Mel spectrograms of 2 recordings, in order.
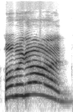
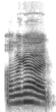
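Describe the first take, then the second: First: It is said in an exaggerated, over-the-top way. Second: It is said in a steady, unchanging tone. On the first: "she doesn't go like" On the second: "she's just very her tone stays"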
